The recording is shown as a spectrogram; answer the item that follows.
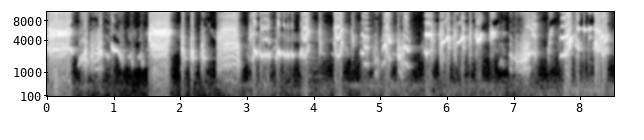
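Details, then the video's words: Full, energetic white-rumped shama song played to provoke other shamas: a nearly continuous stream of harsh squawks, chattering notes and whistled slurs, densely packed with few pauses. "Suara Burung Kacer Gacor Full Isian, Pancingan Kacer Agar Cepat Emosi"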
